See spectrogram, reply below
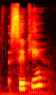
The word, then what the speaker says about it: Tsuki: We also went to Tsuki, which is spelled T-S-U-K-I. – Do you think it's pronounced Suki? – Yes, absolutely. Oh, but they put the T in there, and I'm not out here avoiding consonants, honey.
